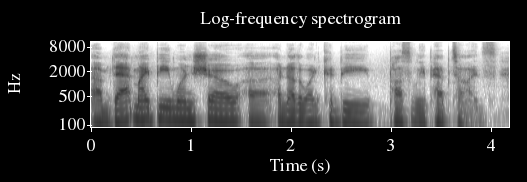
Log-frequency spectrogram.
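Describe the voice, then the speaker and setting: A man talks at a fairly quick pace in a somewhat breathy voice. His intonation stays flat and monotone. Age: 60s. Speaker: podcast host, aesthetics practitioner. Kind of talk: podcast wrap-up. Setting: studio. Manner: hesitant, many fillers.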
